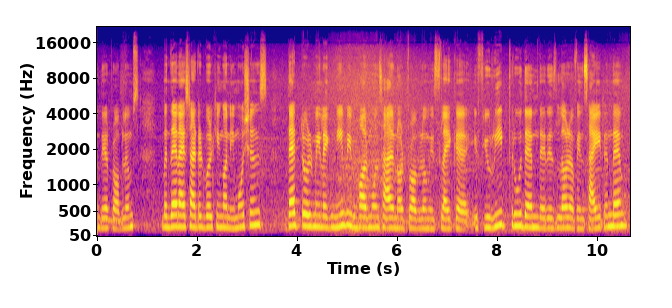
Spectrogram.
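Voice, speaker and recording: A woman speaking casually and haltingly, searching for words in a personal video diary. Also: mid-range voice, slight background noise, rough recording. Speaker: art healing practitioner.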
